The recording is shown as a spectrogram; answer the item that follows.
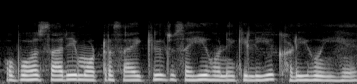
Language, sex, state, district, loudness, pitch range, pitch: Hindi, female, Madhya Pradesh, Bhopal, -14 LUFS, 195-215 Hz, 205 Hz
